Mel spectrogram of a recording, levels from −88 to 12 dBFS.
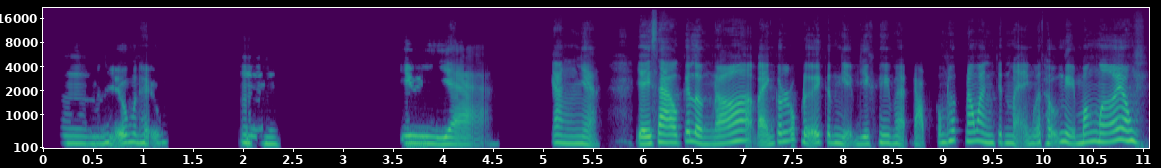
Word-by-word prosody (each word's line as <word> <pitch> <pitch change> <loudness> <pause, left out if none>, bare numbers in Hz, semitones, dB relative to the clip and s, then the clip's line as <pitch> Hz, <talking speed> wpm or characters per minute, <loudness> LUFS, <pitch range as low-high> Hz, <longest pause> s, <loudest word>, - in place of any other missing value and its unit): Ừm, 200 -2 -4
mình 195 +1 -5
hiểu, 220 0 0
mình 230 -2 -1
hiểu. 215 0 -3 0.8
Ừm. 220 -2 0 1.5
Ui 210 0 +1 0.4
da, 90 - -3 0.7
căng 205 -2 0
nha. 190 -2 -1 0.4
Vậy 190 +1 +6
sau 220 0 +6
cái 265 +5 0
lần 190 -4 +2
đó 235 +8 +4
bạn - - 0
có 240 - +1
rút 260 - -3
được 220 - 0
cái - - +2
kinh 220 -2 -3
nghiệm 195 -1 -4
gì 190 0 0
khi 220 +1 -1
mà 205 0 -4
đọc - - -7
công 225 - -3
thức 280 +2 0
nấu 255 +1 +2
ăn 230 -5 +1
trên 225 -1 -6
mạng 200 -1 -4
và 215 - -2
thử 210 0 -3
nghiệm 220 -5 0
món 250 +3 +2
mới 250 +5 +4
hông? 280 -1 +6
220 Hz, 205 wpm, -24 LUFS, 200-240 Hz, 1.5 s, Vậy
